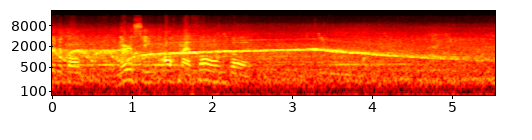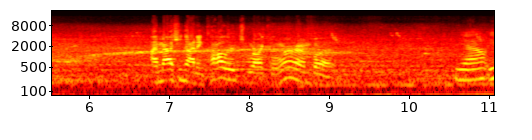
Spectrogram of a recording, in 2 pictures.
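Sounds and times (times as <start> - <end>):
emergency vehicle siren wailing: 0.0 - 11.0.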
